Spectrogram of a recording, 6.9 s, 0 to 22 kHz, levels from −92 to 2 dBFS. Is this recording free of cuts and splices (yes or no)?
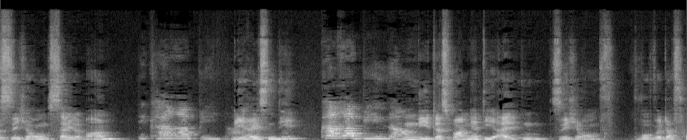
yes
